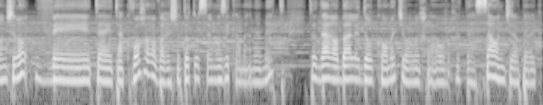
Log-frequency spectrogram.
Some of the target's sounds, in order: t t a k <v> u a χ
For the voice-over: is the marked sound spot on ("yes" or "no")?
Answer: yes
